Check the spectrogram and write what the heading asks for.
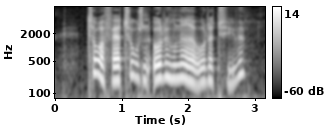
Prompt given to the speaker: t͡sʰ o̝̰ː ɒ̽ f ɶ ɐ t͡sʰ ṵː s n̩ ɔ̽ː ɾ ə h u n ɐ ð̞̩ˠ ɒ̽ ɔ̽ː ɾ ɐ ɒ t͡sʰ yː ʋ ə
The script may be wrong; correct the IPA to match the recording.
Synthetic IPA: t͡sʰ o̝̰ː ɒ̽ f ɶ ɐ t͡sʰ ṵː s n̩ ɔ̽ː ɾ ə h u n ɐ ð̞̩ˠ ɒ̽ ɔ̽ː ɾ ə ɒ t͡sʰ yː ʋ ə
